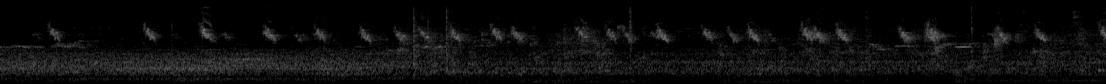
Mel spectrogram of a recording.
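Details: Fledgling house sparrows near home in May 2020 chirp insistently, the calls quickening into a dense, fast series in the second half, with a quiet background murmur.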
